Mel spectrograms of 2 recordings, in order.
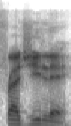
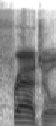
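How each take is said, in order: First: The word is said with Italian-sounding pronunciation. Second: The word is said with ordinary English pronunciation. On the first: The speaker calls it right. "It's fragile. ... It's Italian" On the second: The speaker calls it wrong. "It's not fragile"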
